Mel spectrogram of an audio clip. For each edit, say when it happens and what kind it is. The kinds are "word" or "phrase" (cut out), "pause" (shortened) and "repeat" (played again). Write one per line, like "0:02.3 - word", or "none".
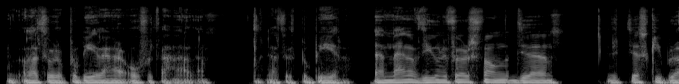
0:03.6 - pause
0:05.0 - word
